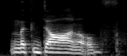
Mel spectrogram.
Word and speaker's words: McDonald's: look then we have dawn with our vowel oo which is that low back foul and then the final syllable is Knowles Knowles so a schwa going right into that dark L McDonald's next up we have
